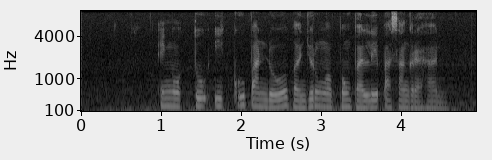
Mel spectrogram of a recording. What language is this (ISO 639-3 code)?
jav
